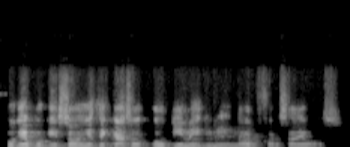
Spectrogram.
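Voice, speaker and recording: A man's voice: on the high side, very animated, moderate pace, a little mellow. A man from Peru teaching a class over a video call, patiently repeating examples and checking that students follow. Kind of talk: online class lecture.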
